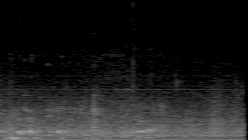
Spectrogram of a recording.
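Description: Water being poured from a plastic bottle into a glass: a few short glugs with small clicks and knocks against the table.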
